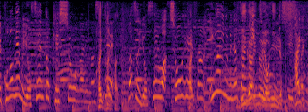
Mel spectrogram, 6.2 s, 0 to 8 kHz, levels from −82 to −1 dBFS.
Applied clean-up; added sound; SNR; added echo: none; Bowed string instrument; 16 dB; none.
